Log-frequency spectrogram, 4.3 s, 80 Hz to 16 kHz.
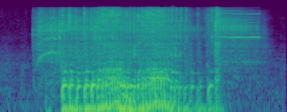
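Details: China ATV with Kymco 125cc pit bike engine, cold start in snow, choke on, portable ignition: starter whirs, then a short uneven popping burst dying after three seconds; fires only on starting fluid, owner suspects stuck carburetor float, no fuel.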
